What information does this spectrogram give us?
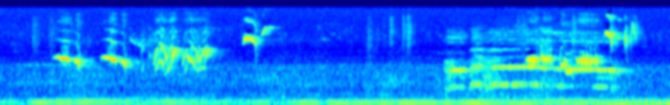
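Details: Male Common Blackbird (Turdus merula) atop a pear tree gives quick fluted and squeaky notes, then a long drawn, harmonic crow-like sound fills the later seconds, with a persistent low drone behind.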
